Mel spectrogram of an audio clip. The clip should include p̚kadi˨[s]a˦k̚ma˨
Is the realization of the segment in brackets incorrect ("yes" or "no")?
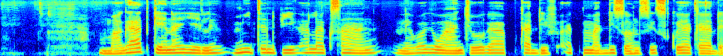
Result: yes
